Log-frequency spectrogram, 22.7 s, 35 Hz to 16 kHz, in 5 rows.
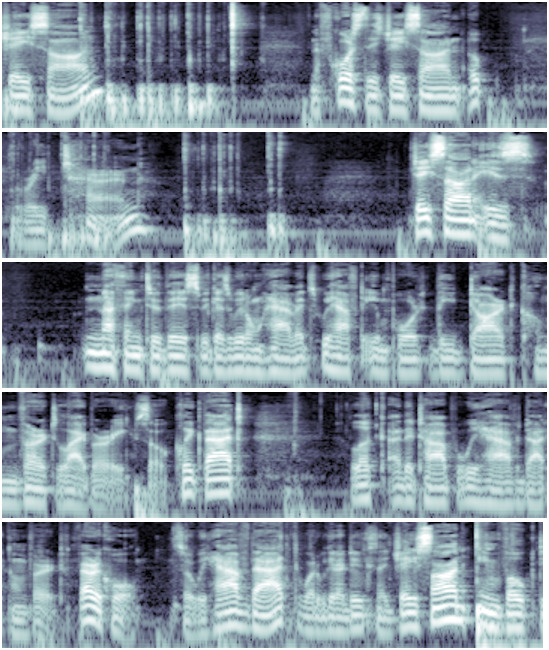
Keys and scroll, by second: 6.8 Return.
